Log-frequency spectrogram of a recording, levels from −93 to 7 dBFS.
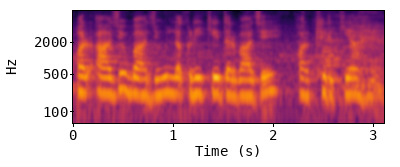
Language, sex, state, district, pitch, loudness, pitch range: Hindi, female, Bihar, West Champaran, 220 Hz, -19 LUFS, 210-225 Hz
